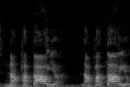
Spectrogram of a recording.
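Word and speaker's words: נַפְתָּלִי: Naphtali is Napatalia, which means my wrestling.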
